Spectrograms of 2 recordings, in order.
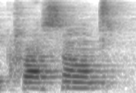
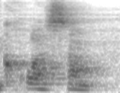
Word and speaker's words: croissant: You don't say croissant but you're saying croissant.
